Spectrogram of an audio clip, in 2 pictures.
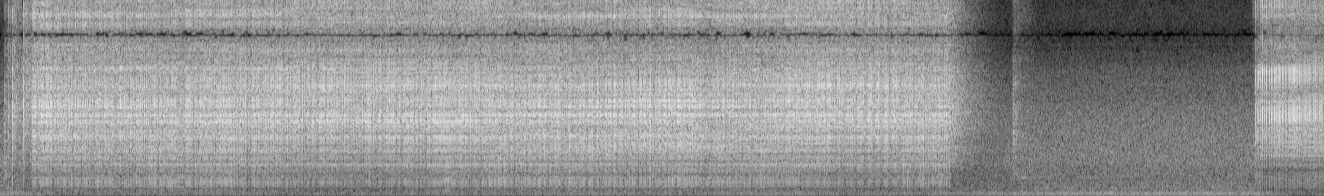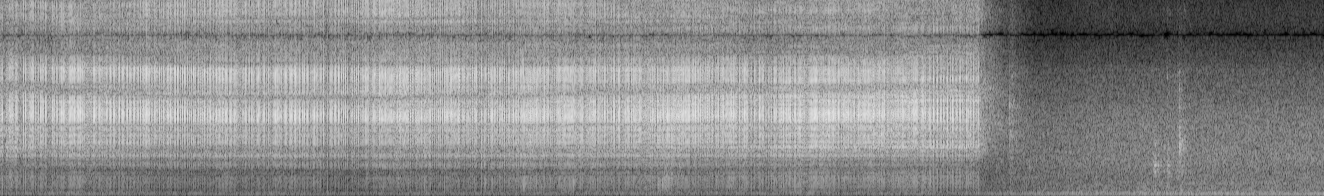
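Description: Arc welding on thick steel plate: the arc crackles and hisses steadily in two long runs of about ten seconds each, with a short pause between. A steady low hum continues underneath.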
